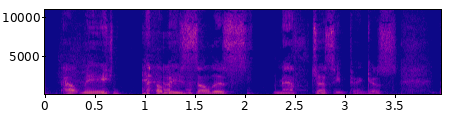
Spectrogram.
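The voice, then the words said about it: Imitates a TV character's voice. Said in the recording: “my impression of Breaking Bad”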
